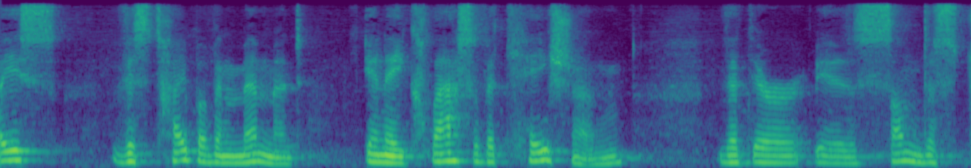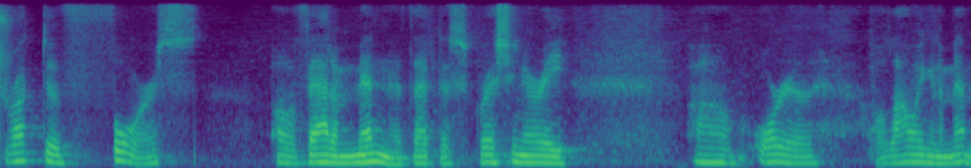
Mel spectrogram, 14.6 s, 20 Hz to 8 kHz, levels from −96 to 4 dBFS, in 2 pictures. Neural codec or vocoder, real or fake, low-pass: codec, 24 kHz, 0.9 kbps, WavTokenizer, medium speech release version 2; fake; 7.2 kHz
